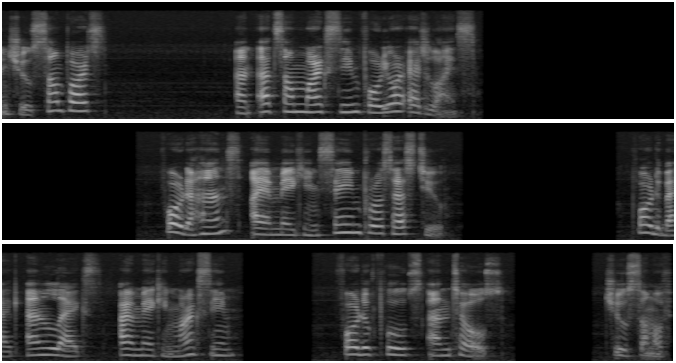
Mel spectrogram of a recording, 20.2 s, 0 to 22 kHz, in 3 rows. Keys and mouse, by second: 0.4 alt+click, 0.5 middle click, 0.9 alt+click, 1.6 middle click, 2.0 middle click, 2.3 middle click, 2.5 shift+middle click, 2.9 alt+shift+middle click, 3.6 alt+shift+click, 3.8 middle click, 4.4 middle click, 4.6 shift+middle click, 4.9 middle click, 5.6 click, 6.5 alt+click, 6.6 middle click, 7.0 shift+middle click, 7.1 middle click, 7.6 shift+middle click, 8.6 alt+click, 9.4 middle click, 9.6 shift+middle click, 10.1 middle click, 10.6 ctrl+click, 11.3 middle click, 11.8 shift+middle click, 12.2 middle click, 12.4 shift+middle click, 13.2 middle click, 13.7 middle click, 13.9 shift+middle click, 14.0 middle click, 14.4 middle click, 14.7 ctrl+middle click, 15.2 middle click, 15.6 ctrl+z, 15.8 middle click, 16.9 middle click, 17.3 middle click, 18.0 middle click, 18.6 ctrl+click, 18.7 middle click, 19.0 middle click, 19.5 ctrl+click, 19.8 middle click.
